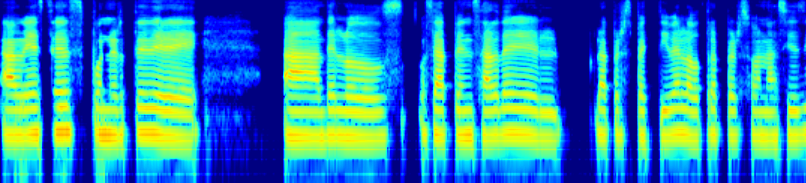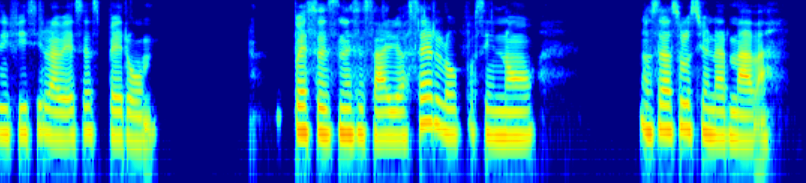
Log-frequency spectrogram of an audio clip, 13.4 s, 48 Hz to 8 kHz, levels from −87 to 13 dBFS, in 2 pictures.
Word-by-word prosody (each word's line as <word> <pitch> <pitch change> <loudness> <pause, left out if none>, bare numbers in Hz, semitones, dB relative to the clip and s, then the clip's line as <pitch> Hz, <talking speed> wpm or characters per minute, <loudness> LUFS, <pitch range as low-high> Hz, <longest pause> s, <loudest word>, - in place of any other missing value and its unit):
a 185 - +7
veces 195 +2 +1
ponerte 190 0 -1
de 180 -3 +3 0.7
a 180 -1 +6
de 185 0 0
los 175 -1 -1
o 190 - -8
sea, 190 -1 +3
pensar 185 -1 0
del 185 -4 0 0.3
la 185 -1 -1
perspectiva 180 0 -4
de 195 - 0
la 180 - +2
otra 190 +2 -4
persona, 180 -2 -5
sí 180 - -5
es 180 - -4
difícil 195 +1 -4
a 175 - +2
veces, 195 +4 -3
pero 175 -3 -1 1.3
pues, 205 -1 +3
es 195 +1 +1
necesario 180 -2 +1
hacerlo, 215 0 +1
pues, 200 +1 -12
si 190 - -4
no, 175 +1 0 0.9
no 210 -5 0
se 215 - 0
va 210 - +6
a - - +1
solucionar 200 -5 0
nada. 160 -2 +1
185 Hz, 160 wpm, -24 LUFS, 175-195 Hz, 1.3 s, a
